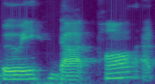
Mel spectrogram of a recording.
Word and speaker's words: Bui: description somewhere but yeah and so your name is spelled Bui y so you said buy.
